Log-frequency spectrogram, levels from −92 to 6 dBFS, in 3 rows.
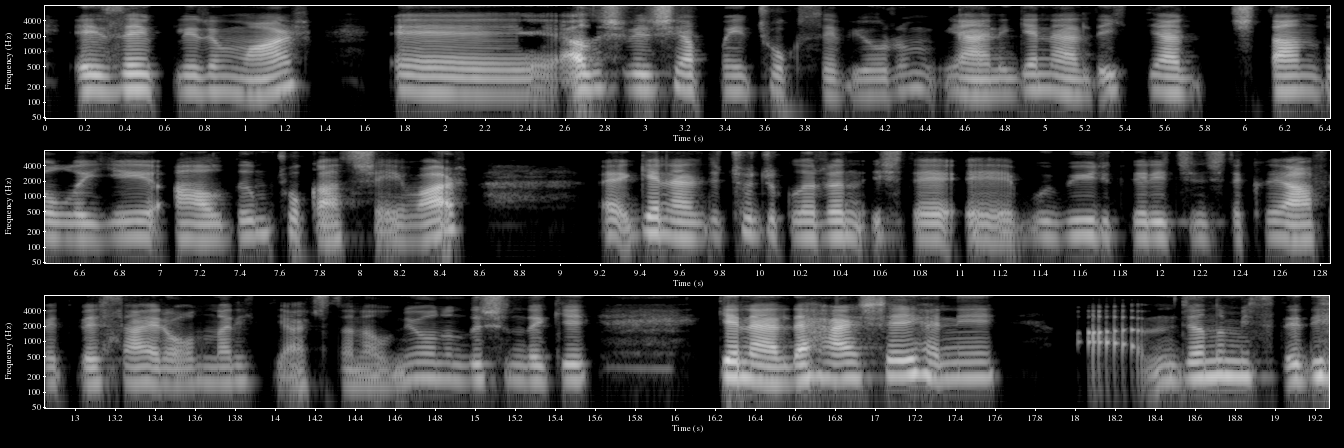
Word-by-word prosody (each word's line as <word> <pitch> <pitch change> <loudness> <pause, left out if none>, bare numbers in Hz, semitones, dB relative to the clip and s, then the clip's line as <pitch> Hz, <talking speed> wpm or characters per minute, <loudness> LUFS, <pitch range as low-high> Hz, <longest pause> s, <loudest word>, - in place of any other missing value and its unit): eee, 170 +1 +4
zevklerim 165 -2 0
var. 175 +10 +4 0.4
Eee, 150 -4 -1
alışveriş 180 0 +4
yapmayı 165 -2 -3
çok 160 -3 -12
seviyorum. 140 +5 -13
Yani, 145 0 +1
genelde 160 -5 -2
ihtiyaçtan 165 0 0
dolayı 155 +1 -4
aldığım 150 +4 -2
çok - - -10
az - - 0
şey - - -7
var. - - +6 0.7
Eee, - - +1
genelde 165 -5 +1
çocukların 165 -3 -4
işte, 150 -2 -4
eee, 140 - -5
bu 160 -1 -13
büyüdükleri 160 -2 -5
için 155 -1 -8
işte 150 0 -13
kıyafet 145 -1 +1
vs. 150 +2 -5 0.2
Onlar 155 +1 -8
ihtiyaçtan 160 - -13
alınıyor. 70 - -10
Onun 180 -2 -12
dışındaki 175 0 -3 0.6
genelde 175 -4 +8
her 190 -1 +6
şey, 210 +4 +4
hani, 195 0 -3 0.6
aaa, 405 - -8
canım 200 +2 +2
istediği 200 -1 -2
165 Hz, 125 wpm, -24 LUFS, 150-180 Hz, 0.7 s, genelde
